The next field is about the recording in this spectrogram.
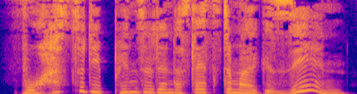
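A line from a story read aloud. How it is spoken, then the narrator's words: Excited question. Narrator (German): fragte sie aufgeregt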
